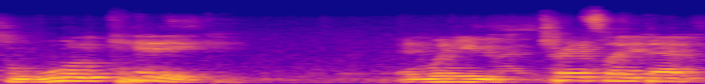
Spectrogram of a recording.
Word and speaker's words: Volkening: Let's hear it for Volkening! This microphone smells like sarcasm. So again, my name is Volkening, which is a German name, and when you actually say it German-like, it's pronounced Volkening.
